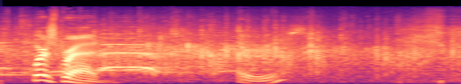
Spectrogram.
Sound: audience applauding

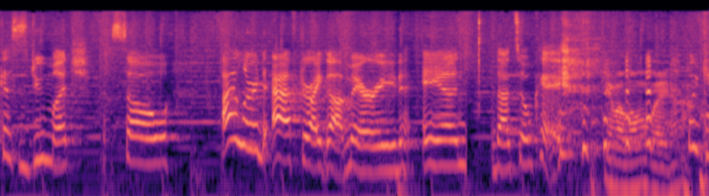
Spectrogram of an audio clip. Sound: laughing

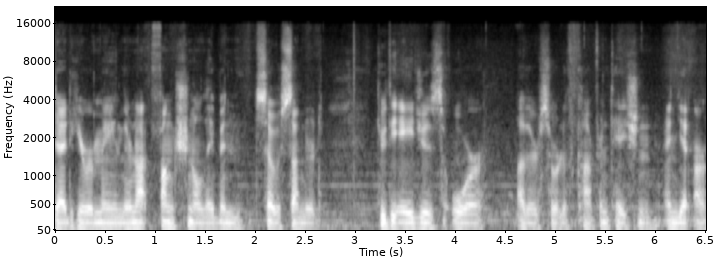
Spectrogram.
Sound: none

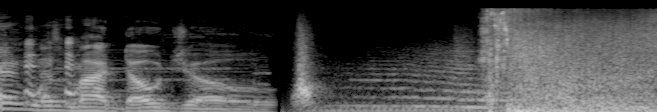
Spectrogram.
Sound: giggles; revving; boom!

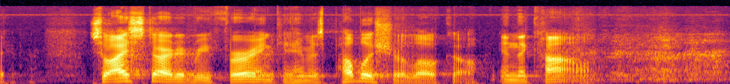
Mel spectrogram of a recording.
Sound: laughter

